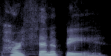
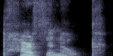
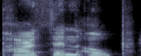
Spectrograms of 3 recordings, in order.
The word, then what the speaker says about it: Parthenope: these movies yeah this next one is called paropy actually it's oh God actually it's pronounced Paran op really parthan op now I believe Michael Snider might have reviewed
